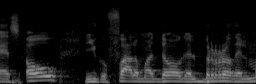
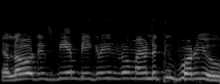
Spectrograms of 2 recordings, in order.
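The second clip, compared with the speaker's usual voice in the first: put-on Indian accent, pitched very high; 11 semitones higher than usual. Retelling how he answered a call, the speaker imitates him in an indian voice. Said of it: "Why we did the Indian voice?".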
